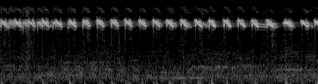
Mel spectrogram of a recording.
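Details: White wagtail nestlings two days before fledging, parents feeding them, Kumiyama, Kyoto Prefecture, 3 June 2019; evenly spaced, high, sharp chip notes repeated about four times a second, steady and loud throughout.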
